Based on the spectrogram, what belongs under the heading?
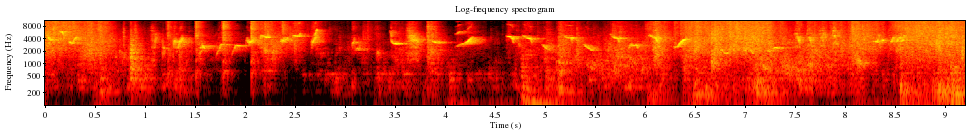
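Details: Lesser green leafbird singing a busy, loud stream of varied sharp whistles, chirps and slurred notes, tumbling with little pause throughout.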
